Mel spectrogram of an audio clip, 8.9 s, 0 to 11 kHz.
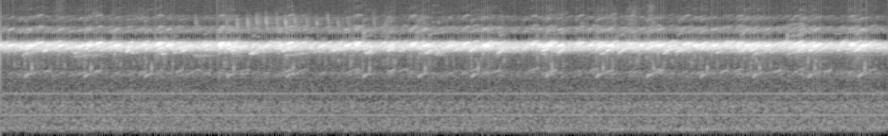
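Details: Dense April chorus of spring peepers recorded April 27, 2011 in Harvard, Massachusetts, many frogs piping together into a loud, steady, high-pitched ringing with rapid overlapping peeps throughout.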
